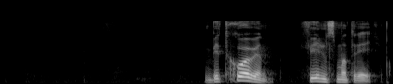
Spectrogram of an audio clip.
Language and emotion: Russian, positive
